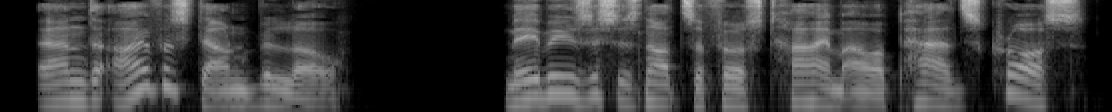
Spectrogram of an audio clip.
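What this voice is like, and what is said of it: Slight German accent. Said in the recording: “spoke English with a slight, not unpleasant, Teutonic accent”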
